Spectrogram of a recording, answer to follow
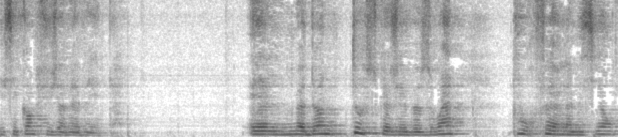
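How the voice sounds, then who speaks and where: In audible room echo, a woman with a medium-pitched, somewhat breathy, dark and mellow voice talks at a moderate pace. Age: 70s. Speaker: religious retreat leader. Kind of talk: religious talk to a gathering.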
